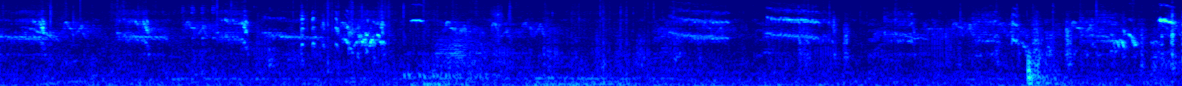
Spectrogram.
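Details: Budgies, small Australian parrots, chattering in a soft, continuous warble of high twittering notes, with occasional louder chirps standing out.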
